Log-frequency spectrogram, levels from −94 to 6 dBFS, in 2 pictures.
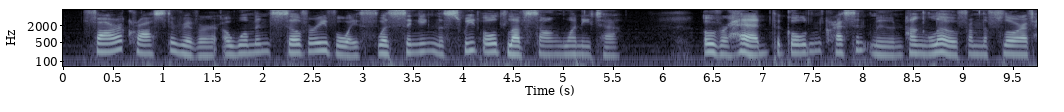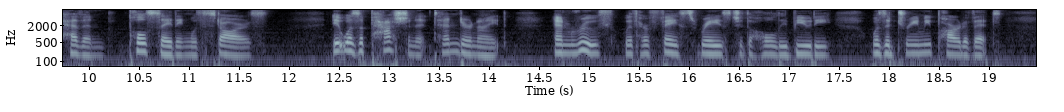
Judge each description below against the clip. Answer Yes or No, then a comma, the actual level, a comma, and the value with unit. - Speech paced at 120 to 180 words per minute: Yes, average, 165 wpm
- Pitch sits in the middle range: No, high, 195 Hz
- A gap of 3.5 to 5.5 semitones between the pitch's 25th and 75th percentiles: No, average, 3.1 semitones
